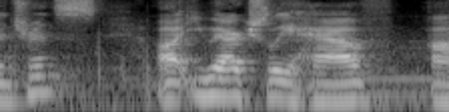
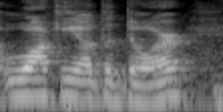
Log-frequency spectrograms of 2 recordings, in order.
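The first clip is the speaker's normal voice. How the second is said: ordinary delivery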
